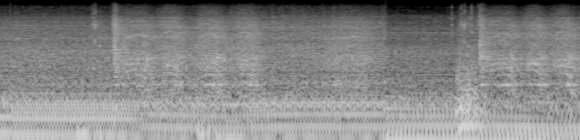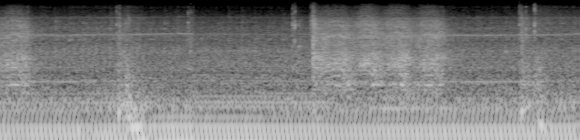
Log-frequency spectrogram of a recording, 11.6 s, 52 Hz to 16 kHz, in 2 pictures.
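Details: 2012 Chevy Cruze with the engine just installed: repeated bursts of starter cranking with pauses between, getting faster, but the engine never catches.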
